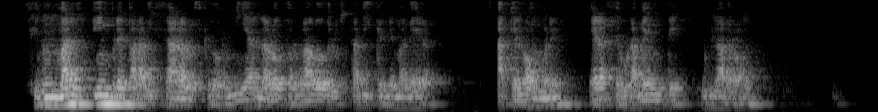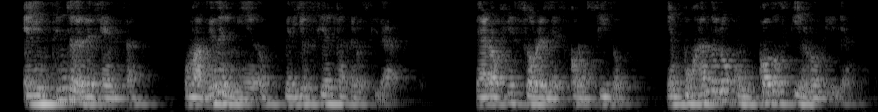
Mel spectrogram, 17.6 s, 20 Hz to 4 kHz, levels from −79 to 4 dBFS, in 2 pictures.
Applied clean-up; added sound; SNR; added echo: none; none; none; reverberation time 0.7 s.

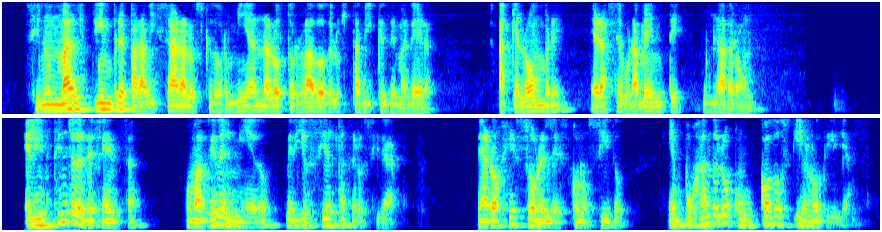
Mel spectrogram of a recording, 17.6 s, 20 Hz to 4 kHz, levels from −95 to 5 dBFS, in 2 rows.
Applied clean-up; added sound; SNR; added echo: none; none; none; none.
